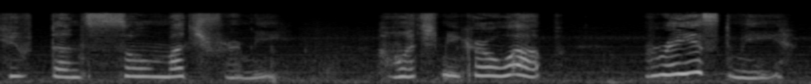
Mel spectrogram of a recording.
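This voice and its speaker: A woman's voice: very high-pitched, takes it slowly, vocal fry, a little hiss or hum, heavily acted. A woman voicing a young girl who consoles her grandmother, reading game dialogue earnestly. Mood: consoling.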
